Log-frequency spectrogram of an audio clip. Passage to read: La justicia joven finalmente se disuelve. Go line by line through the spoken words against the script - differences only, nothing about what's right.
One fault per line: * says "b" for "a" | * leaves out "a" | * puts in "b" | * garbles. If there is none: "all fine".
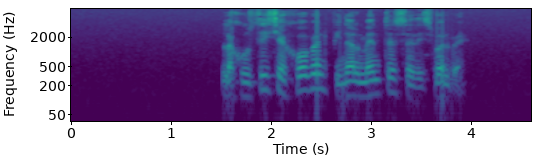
all fine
